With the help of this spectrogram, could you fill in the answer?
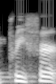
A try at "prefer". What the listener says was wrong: put the stress on the second syllable you always say prefer that's wrong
